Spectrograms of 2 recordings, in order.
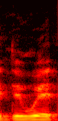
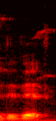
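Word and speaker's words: de Witt: saying there are options Johan DeWitt or probably David but it's spelled the wit d-w-w-i-t-t so let's say the uh the we we Anglers can can say DeWitt and everyone from uh Netherland has to say did it yeah so as as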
